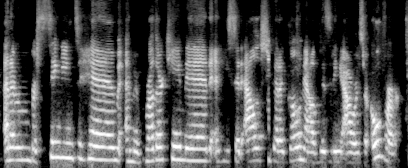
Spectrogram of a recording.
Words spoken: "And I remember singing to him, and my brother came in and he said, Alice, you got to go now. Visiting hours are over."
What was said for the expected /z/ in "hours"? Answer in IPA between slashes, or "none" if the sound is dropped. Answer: /z/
